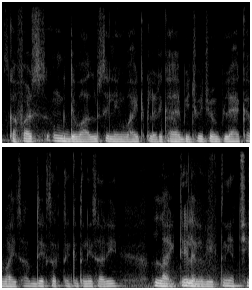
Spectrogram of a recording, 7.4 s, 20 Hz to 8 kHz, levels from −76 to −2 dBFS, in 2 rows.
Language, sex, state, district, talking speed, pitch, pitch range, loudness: Hindi, male, Bihar, Supaul, 210 wpm, 135 Hz, 130-145 Hz, -24 LUFS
